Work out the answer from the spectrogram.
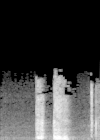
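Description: Coughing and throat clearing from someone with something caught in the throat: two harsh bursts in quick succession, then a couple of short, sharper clearing sounds, with no talk.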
